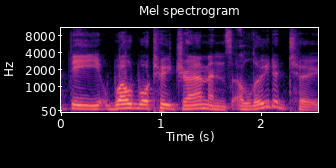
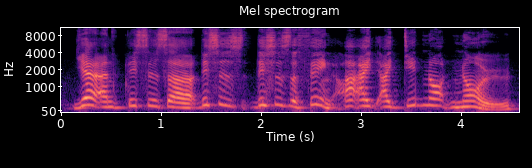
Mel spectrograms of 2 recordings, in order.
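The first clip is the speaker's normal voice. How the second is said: excited; 8 semitones higher than usual. Real, not acted. Excited, surprised, higher pitch.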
